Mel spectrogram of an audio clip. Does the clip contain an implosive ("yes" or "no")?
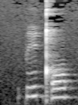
no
